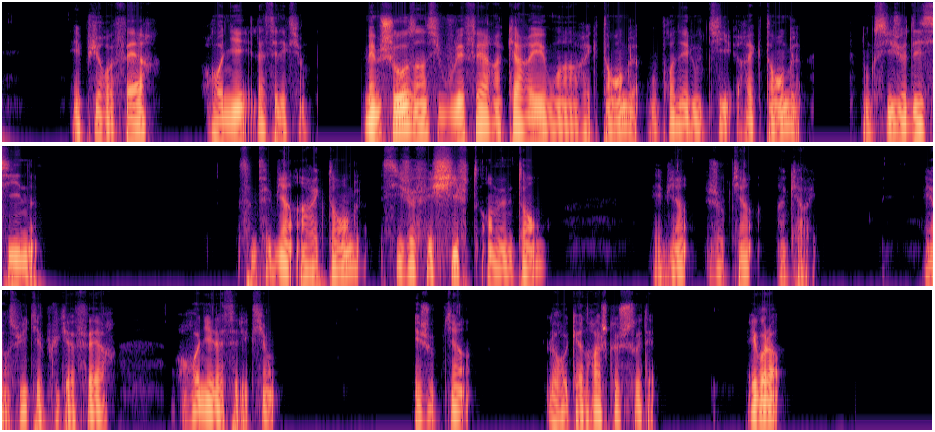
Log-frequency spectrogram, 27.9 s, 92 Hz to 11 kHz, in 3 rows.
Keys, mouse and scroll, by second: 0.1 click, 5.3 click, 9.7 click, 14.3 shift+click, 16.2-18.3 shift+drag, 20.8 click.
